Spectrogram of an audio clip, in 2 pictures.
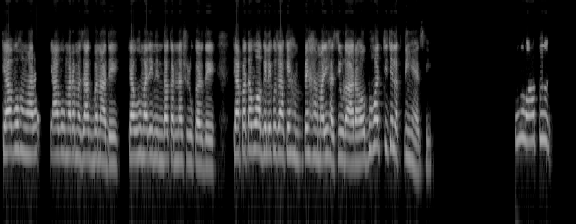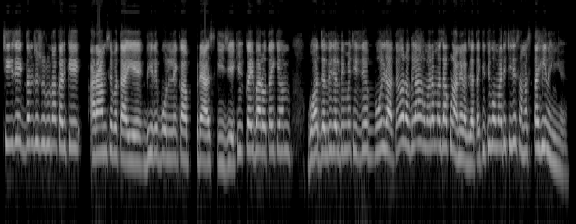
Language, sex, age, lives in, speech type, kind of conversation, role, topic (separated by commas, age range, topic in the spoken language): Hindi, female, 20-24, India, conversation, advice, advisor, क्या आप लोगों की आलोचना के डर से अपनी बात नहीं रख पाते हैं?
